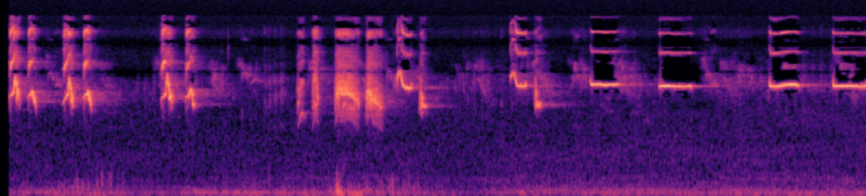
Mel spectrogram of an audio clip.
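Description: Song thrush singing loud, varied phrases, each repeated two or three times, ending in a clear whistled note repeated four times, over a low background rumble.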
